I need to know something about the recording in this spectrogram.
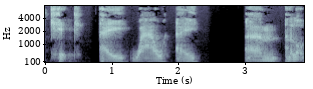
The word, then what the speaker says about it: Kickawowa: that's you sort of you sort of spell it as you say it so it's kick awow a um and a lot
